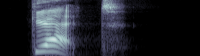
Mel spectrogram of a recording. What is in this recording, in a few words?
"get", English; 3000 words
